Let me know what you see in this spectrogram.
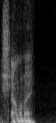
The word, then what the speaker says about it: Chalamet: Is that how you say it? Chalamet? – Yeah.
